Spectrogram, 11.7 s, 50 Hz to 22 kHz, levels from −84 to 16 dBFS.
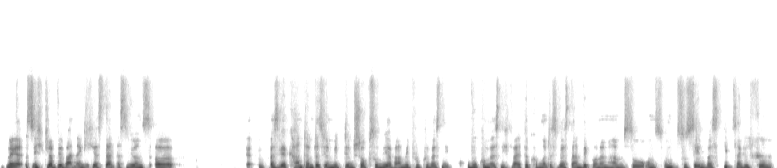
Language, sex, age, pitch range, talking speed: English, female, 30-49, 205-225 Hz, 235 wpm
